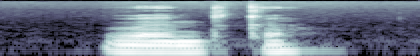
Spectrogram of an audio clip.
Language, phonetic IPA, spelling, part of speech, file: Polish, [ˈvɛ̃ntka], wędka, noun, LL-Q809 (pol)-wędka.wav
